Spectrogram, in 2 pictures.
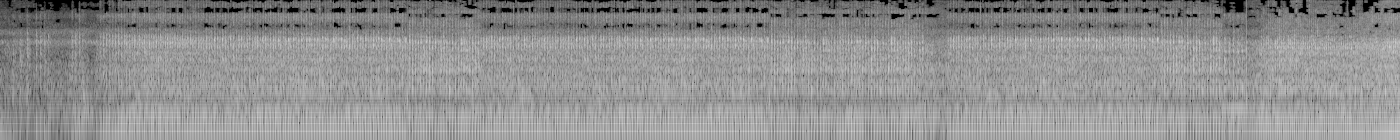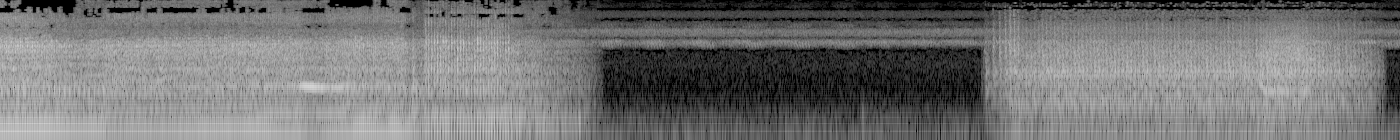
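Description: Tractor engine running with a steady chugging drone that rises in pitch about halfway through. It drops away for a few seconds about two-thirds in, then returns.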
